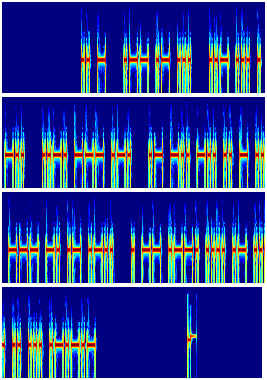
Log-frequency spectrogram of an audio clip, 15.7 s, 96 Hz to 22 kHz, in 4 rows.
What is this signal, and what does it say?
Morse code, heard as a keyed tone, about 28 wpm, 700 Hz. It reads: IT WAS USED FOR ADDITIONAL EMPHASIS.
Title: Sentences from Top 1400 Words 30wpm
